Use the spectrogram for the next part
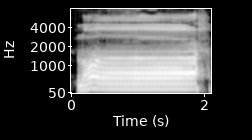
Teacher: এই শব্দ শেষ অক্ষরে একটি সাকিন দিতে হবে দিয়ে তিন আলিফ টেনে পড়বেন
